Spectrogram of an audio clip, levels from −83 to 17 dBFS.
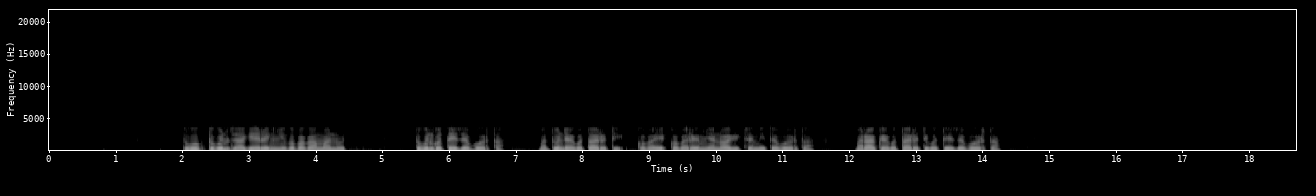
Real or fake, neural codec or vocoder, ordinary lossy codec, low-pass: real; none; none; 3.6 kHz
